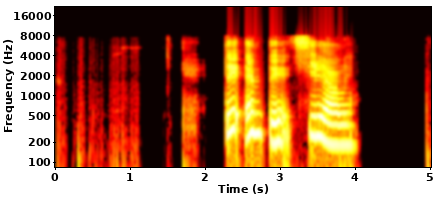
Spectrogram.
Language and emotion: Russian, neutral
